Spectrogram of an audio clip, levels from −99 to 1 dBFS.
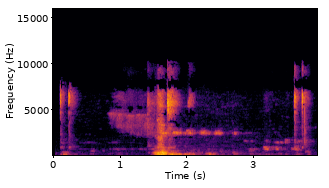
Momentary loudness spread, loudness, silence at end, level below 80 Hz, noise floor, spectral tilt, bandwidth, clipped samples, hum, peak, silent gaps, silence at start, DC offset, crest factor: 27 LU; -23 LUFS; 0.15 s; -58 dBFS; -66 dBFS; -3 dB/octave; 10.5 kHz; under 0.1%; none; -4 dBFS; none; 0.1 s; under 0.1%; 24 dB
